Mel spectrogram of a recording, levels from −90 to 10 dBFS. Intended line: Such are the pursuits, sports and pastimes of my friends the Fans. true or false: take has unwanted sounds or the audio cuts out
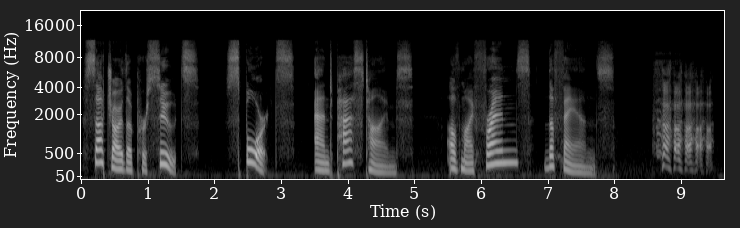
true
